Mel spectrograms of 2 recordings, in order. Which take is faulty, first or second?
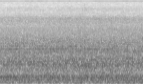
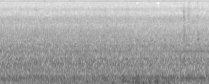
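first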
